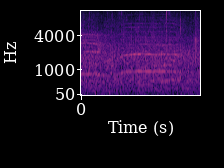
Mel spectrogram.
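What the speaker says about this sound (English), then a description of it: "Round of applause for Alex." Applause from the crowd at a FIRST Tech Challenge robotics event, fairly quiet and continuous with a faint ringing tone in the background.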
